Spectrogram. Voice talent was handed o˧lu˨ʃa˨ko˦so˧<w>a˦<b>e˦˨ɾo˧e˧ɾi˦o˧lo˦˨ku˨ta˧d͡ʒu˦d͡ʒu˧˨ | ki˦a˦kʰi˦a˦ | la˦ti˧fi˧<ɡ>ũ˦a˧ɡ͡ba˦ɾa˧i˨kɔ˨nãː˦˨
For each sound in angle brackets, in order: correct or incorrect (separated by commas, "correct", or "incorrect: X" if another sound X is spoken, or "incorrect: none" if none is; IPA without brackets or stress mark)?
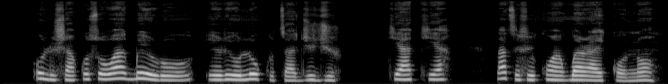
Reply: correct, incorrect: ɡ͡b, incorrect: k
